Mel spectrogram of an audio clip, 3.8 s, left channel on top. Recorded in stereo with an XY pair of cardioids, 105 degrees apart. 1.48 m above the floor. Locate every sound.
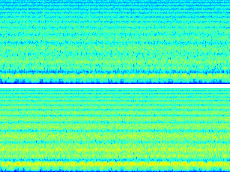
0.0 s a drone: 55° right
